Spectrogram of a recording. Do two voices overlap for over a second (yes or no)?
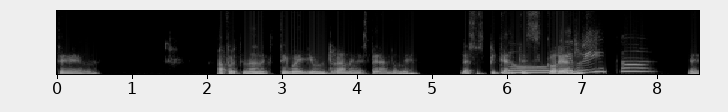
yes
